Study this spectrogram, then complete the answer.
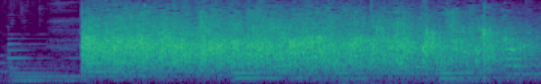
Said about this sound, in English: All right, I like what that does to my decibels. It just gives me an ugly line of wave file when they clap like that.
